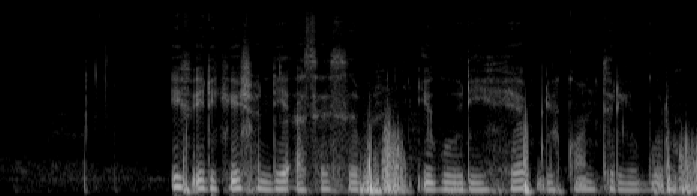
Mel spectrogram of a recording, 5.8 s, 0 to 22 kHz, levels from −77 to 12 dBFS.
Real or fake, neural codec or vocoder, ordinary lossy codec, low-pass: real; none; Opus, 64 kbps; 19.8 kHz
